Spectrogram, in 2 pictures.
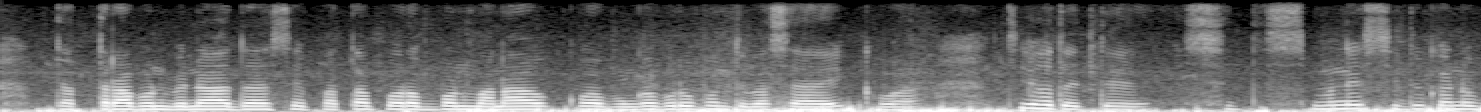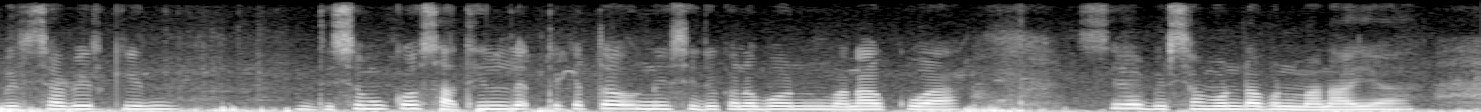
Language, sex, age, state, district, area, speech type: Santali, female, 18-30, West Bengal, Purulia, rural, spontaneous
